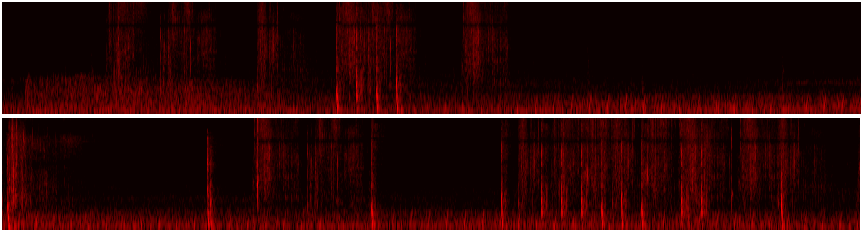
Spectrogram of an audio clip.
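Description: Video game rails clack as they are placed one after another.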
